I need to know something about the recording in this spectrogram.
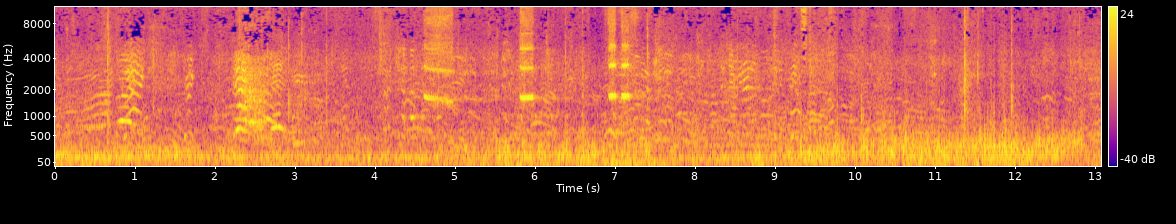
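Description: Rugby players shout to each other across an open field outdoors.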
